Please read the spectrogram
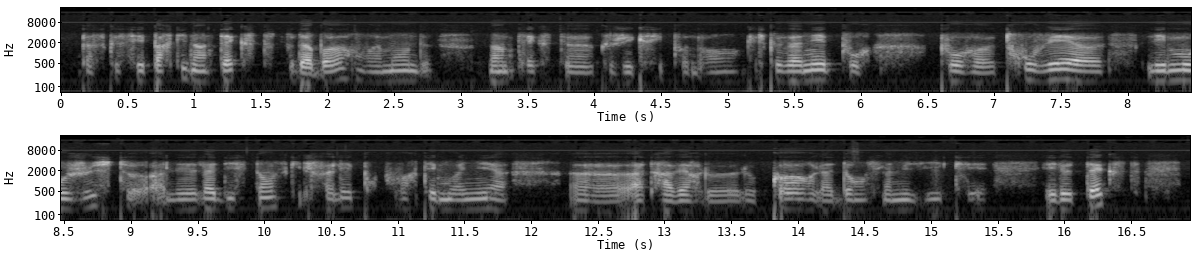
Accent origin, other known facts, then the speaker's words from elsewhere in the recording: Rwanda; moved away; also born or lived in England; Moi, je suis partie du Rwanda à l'été 94.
